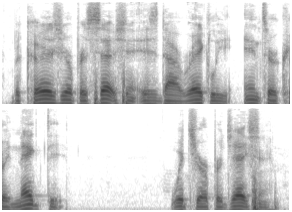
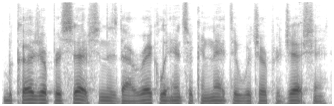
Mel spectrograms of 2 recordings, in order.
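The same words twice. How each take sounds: First: The sentence is said at a slower pace. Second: The sentence is said at a faster pace.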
